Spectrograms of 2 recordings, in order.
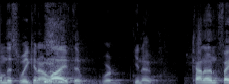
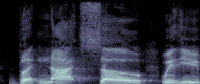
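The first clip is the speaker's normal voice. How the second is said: slow and forceful, every word weighted; emphatic; 3 semitones higher, 3 dB louder, much slower than usual. Shown as a demonstration. Preacher reading Jesus's rebuke to the disciples, slow and emphatic. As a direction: lean hard on "not so with you". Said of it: "an emphatic, forceful statement".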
